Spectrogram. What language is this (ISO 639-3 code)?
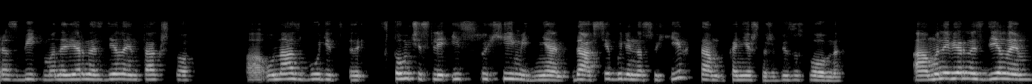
rus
